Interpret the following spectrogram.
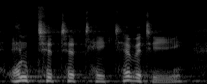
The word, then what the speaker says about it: entitativity: world which is entit entitativity it's got a syllable it really shouldn't have in the middle but it's the degree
